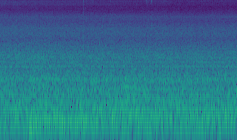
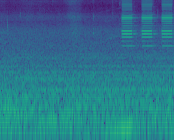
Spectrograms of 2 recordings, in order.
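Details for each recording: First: Desktop computer that had no display and beeping, after the component was reseated and power reconnected: only a steady fan hiss with no beeps or clicks, booting normally, problem solved. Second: Desktop computer at power-on with no display on the monitor: three quick, shrill beeps repeating over a quiet fan hiss; POST beep code for a memory fault.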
